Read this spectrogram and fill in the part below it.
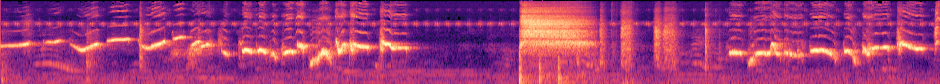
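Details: Agitated white-rumped shama song used to goad silent shamas into singing: a long stream of bright, varied whistled notes, cut by a loud noisy burst halfway through, before the warbling resumes.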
